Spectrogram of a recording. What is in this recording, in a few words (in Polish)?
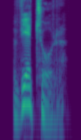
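"wieczór", Polish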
